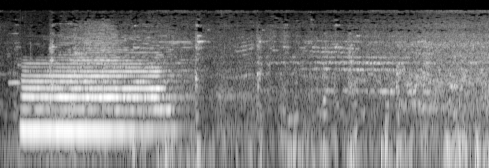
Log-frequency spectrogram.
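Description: Vande Bharat Express electric multiple-unit train sounding one steady horn blast of about two seconds as it comes alongside, then its coaches rushing past with the wheels clacking over the track.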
